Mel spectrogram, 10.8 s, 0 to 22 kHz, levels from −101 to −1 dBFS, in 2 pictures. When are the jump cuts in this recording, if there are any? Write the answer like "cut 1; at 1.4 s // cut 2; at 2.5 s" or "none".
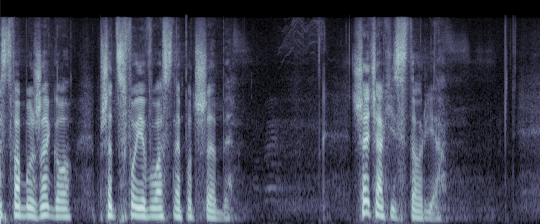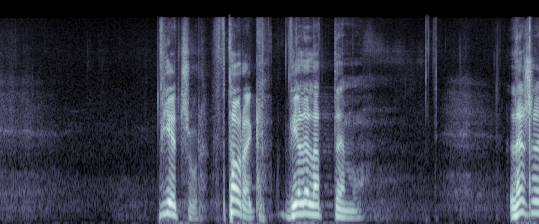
cut 1; at 7.0 s // cut 2; at 8.1 s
